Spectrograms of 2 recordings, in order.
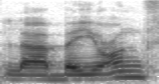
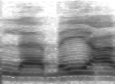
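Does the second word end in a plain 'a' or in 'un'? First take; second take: un; plain a. First: The word ends in a nasal 'un'. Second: The word ends in a plain short 'a'. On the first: "रफ़ा तनवीनी" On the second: "नसब बिला तनवीन"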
